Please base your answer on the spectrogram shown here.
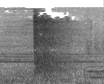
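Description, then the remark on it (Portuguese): A single sharp gunshot cracks out and fades over about half a second, standing out clearly against a steady low background hum with no talking. “E no momento em que Dani acordou o jornalista sonolento, ouviu um disparo.”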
